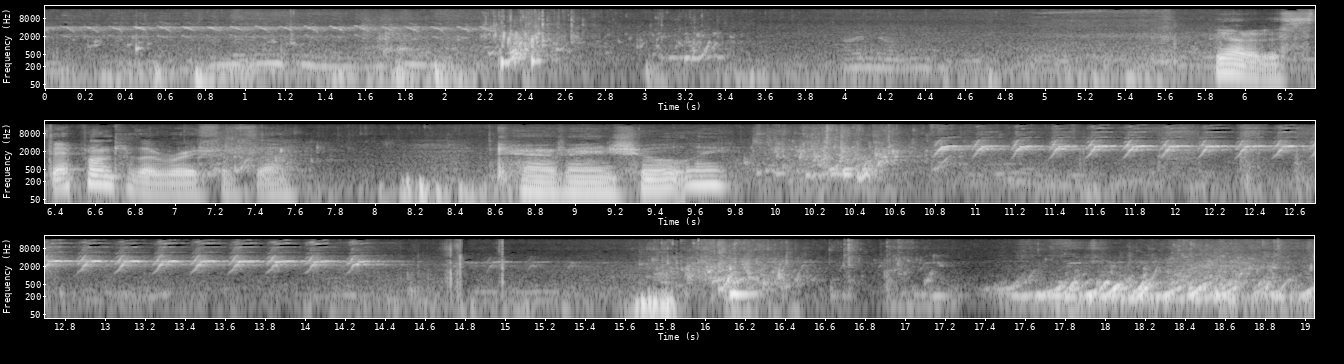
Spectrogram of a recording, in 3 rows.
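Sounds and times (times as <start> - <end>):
bird chattering: 10.8 - 15.4.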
